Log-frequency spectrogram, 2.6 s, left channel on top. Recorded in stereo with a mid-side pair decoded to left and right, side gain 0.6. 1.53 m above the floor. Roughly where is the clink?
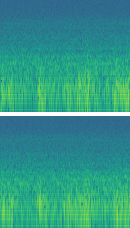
I don't hear a clink.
